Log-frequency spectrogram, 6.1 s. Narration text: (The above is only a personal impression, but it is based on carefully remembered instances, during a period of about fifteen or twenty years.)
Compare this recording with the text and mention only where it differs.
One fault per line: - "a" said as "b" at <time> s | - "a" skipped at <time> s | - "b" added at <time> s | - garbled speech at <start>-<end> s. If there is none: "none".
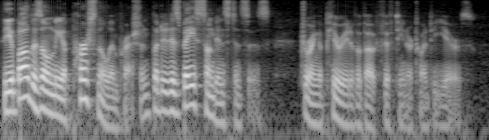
- "carefully remembered" skipped at 2.7 s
